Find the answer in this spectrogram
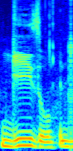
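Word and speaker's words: Geisel: Dr. Seuss's real name is Theodore Seuss Giesel. – Giesel? What the fuck? – It's spelled like diesel, but with a G. – G shit. – What a G. – Giesel.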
